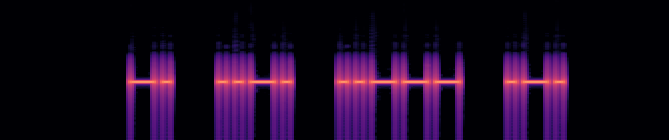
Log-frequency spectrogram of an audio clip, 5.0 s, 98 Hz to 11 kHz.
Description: Morse code, heard as a keyed tone, about 20 wpm, spaced as for 15 wpm, 700 Hz. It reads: NF2R
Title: 147 Lesson 24g - Letter y - Call Signs 20wpm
